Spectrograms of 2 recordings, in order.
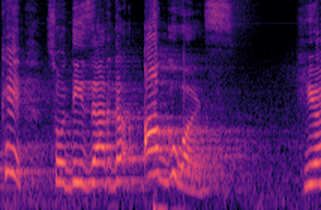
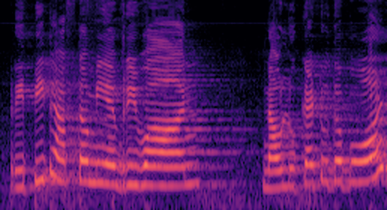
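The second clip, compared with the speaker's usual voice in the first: ordinary talk, nothing marked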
